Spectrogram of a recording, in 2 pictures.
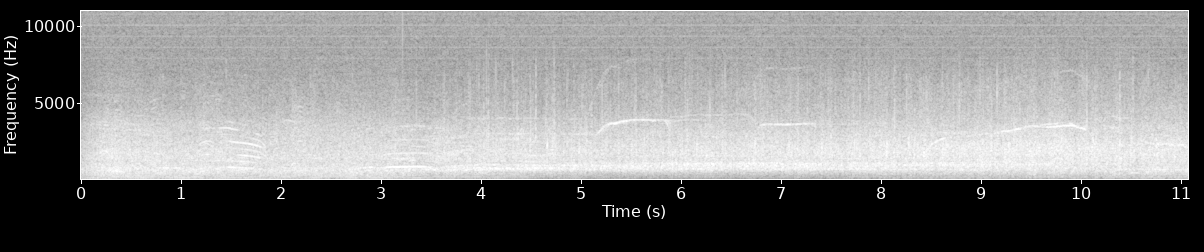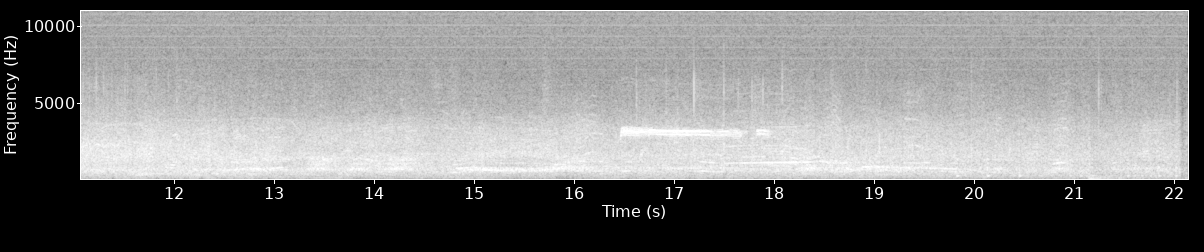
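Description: A marching band plays in the distance.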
